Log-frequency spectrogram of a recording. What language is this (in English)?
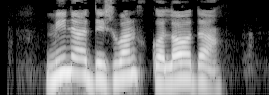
Pashto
